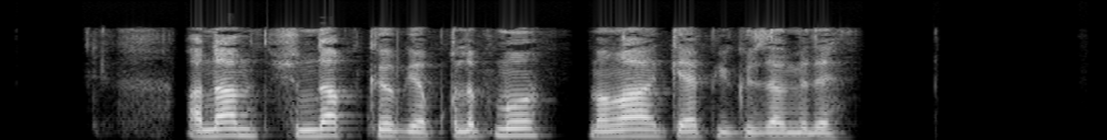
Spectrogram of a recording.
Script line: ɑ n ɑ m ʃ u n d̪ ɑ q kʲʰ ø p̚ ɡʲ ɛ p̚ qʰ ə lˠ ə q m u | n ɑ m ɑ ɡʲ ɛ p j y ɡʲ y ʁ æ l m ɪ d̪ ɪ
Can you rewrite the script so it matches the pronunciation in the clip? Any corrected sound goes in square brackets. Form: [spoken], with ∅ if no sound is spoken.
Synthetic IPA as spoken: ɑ n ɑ m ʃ u n d̪ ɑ q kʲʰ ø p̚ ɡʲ ɛ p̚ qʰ ə lˠ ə [p] m u | [m] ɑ [ŋ] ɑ ɡʲ ɛ p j y ɡʲ y [z] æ l m ɪ d̪ ɪ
